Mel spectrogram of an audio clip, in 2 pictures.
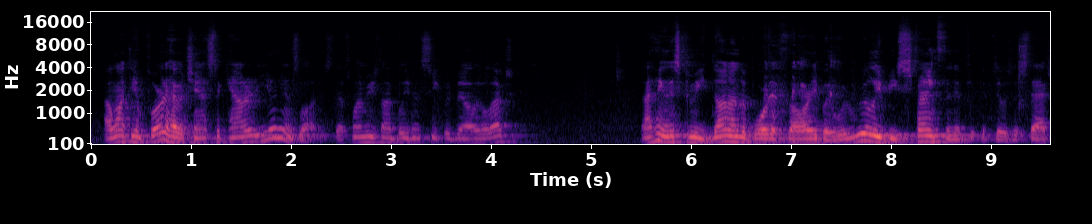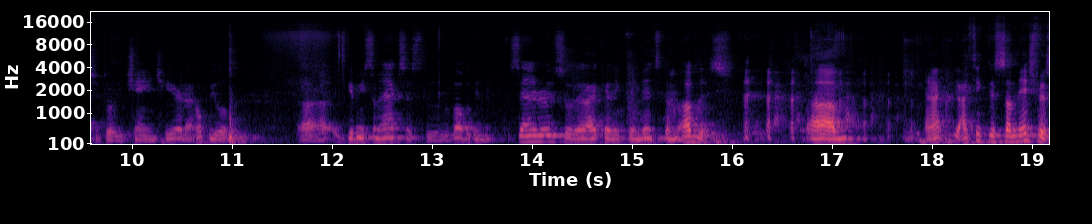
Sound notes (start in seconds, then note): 11.4 pats table; 15.3 listeners laugh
